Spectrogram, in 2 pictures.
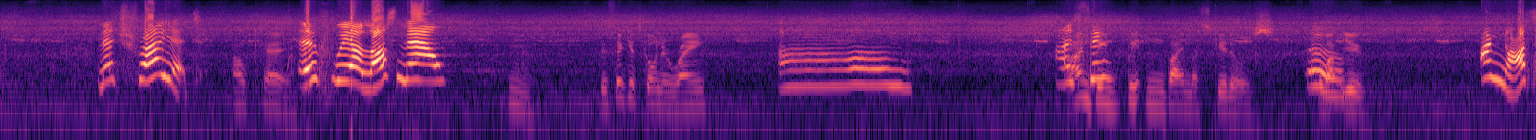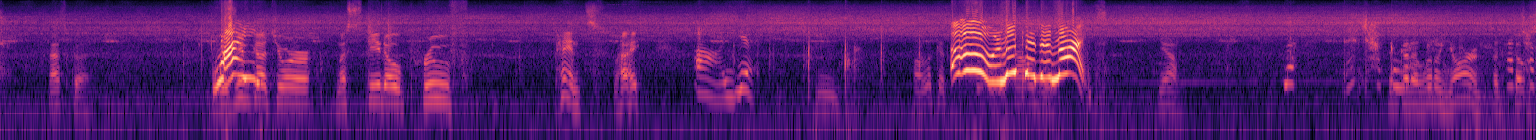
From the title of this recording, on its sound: Walk and Talk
